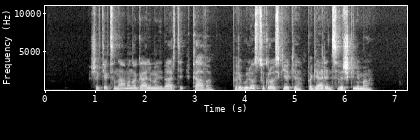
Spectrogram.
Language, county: Lithuanian, Vilnius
